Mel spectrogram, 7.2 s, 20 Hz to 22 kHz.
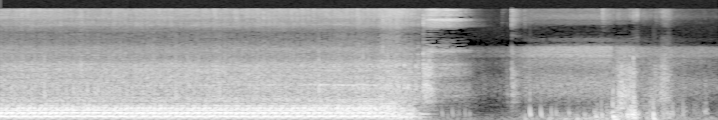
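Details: Suzuki SV650 V-twin self-built project starting after rebuild: strong, even exhaust beat holding steady, then cut off and winding down with a few clatters; normal, healthy revving.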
